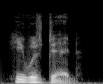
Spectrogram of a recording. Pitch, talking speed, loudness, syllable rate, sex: 95 Hz, 175 wpm, -15 LUFS, 4.2 syllables/s, male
